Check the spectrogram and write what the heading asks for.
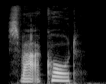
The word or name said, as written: svarkort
